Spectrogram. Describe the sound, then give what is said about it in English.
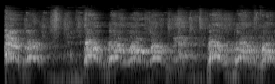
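Dogs barking excitedly in repeated, overlapping bursts, loud, with a few sharp onsets and continuous yapping throughout and no talking. “and you're like, no, my dogs are just going crazy.”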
